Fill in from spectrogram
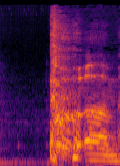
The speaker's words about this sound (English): Like I said, sorry for all the coughing. Just put up with it to the best of your ability, folks.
